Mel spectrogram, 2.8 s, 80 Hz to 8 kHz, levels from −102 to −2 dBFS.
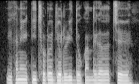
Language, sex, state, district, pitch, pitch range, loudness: Bengali, male, West Bengal, Alipurduar, 110 Hz, 105-115 Hz, -15 LUFS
